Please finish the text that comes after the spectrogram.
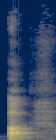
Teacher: the most important thing is that the lips are slightly rounded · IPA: ʌ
